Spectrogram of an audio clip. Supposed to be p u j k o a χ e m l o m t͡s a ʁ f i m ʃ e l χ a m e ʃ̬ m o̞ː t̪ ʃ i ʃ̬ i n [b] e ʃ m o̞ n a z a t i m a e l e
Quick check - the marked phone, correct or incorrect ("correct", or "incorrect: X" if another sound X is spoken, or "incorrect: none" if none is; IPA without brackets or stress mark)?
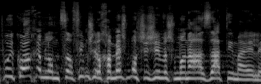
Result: incorrect: v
